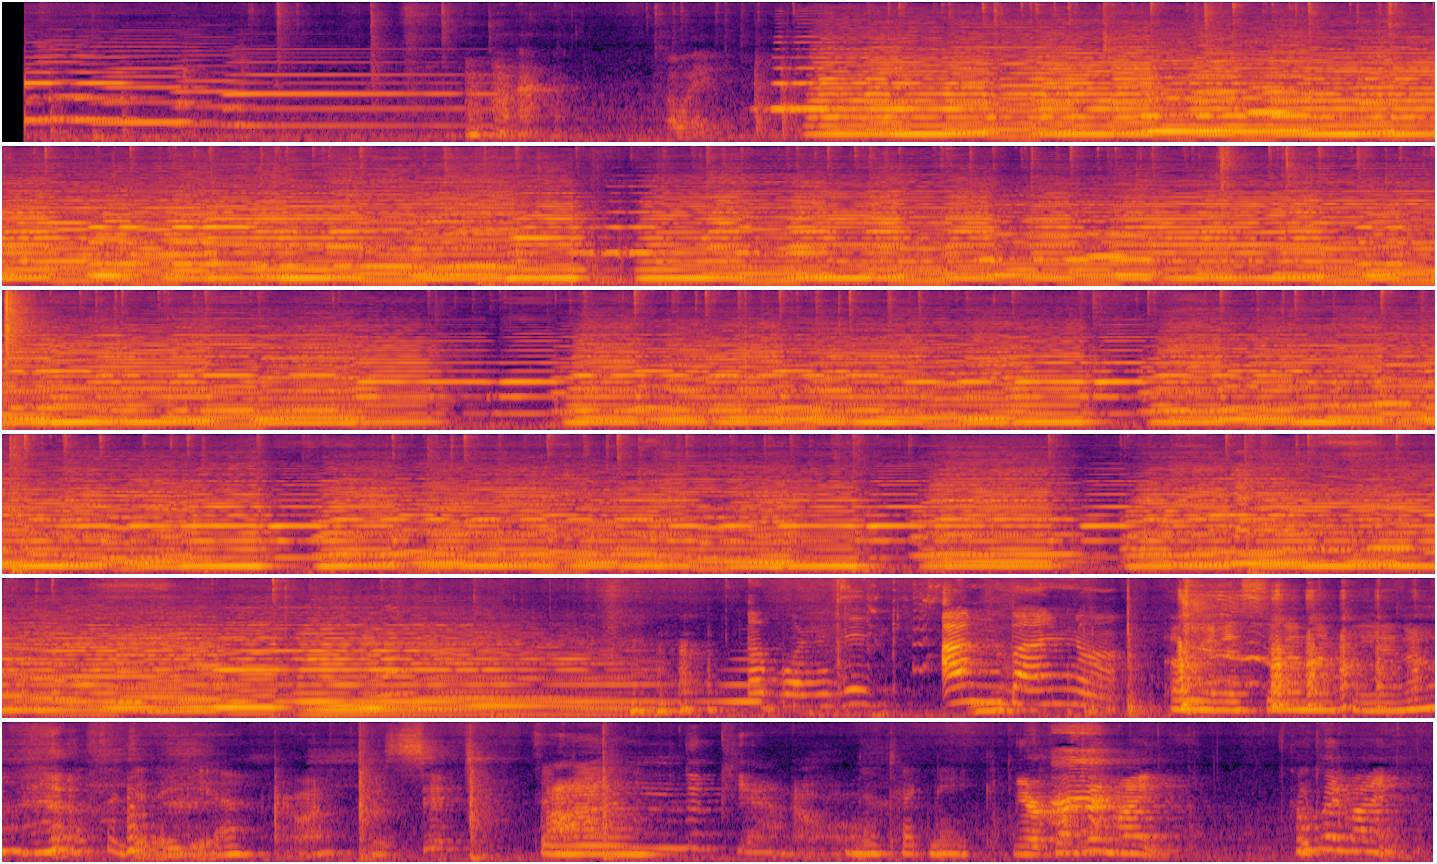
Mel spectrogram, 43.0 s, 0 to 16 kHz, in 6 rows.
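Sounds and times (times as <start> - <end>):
piano accordion playing a tune: 0.1 - 2.8, 3.8 - 33.0.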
